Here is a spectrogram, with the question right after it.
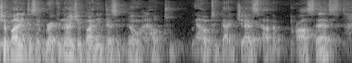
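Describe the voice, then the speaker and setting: A man with an American accent, somewhat breathy, at a moderate pace. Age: 60s. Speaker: nutritionist. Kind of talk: casual vlog talk. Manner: hesitant, many fillers and restarts.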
